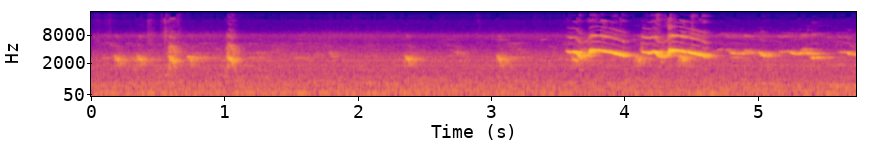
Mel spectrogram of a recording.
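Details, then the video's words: Cucak rumbai singing, meant to draw in young birds: soft spaced chirps, then a loud rapid burst of high warbled whistles in the final two seconds. "suara kicau burung cucak rumbai cocok untuk pancingan burung bahan /bakalan"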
